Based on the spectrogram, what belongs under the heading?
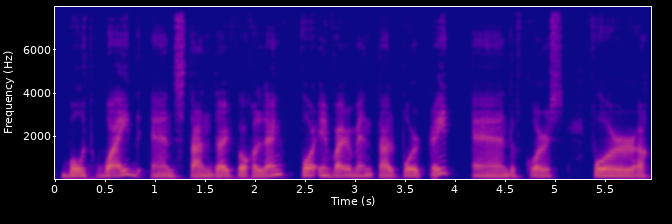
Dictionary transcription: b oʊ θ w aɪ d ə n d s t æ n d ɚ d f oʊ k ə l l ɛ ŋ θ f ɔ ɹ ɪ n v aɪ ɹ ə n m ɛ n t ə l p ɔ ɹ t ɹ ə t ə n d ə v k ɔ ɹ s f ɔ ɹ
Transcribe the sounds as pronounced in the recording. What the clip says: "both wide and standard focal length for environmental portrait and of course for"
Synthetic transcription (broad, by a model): b oʊ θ w aɪ d ə n d s t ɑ n d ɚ d f oʊ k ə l l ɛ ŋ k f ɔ ɹ ɪ n v aɪ ɹ ə n m ɛ n t ə l p ɔ ɹ t ɹ ə t ə n d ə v k ɔ ɹ s f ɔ ɹ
